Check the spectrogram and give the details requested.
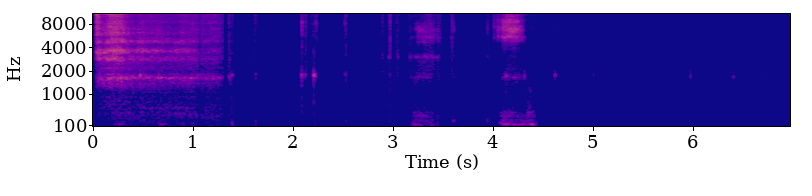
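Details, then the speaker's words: Pet dog fast asleep on owner's feet makes noisy, rumbling breaths with snorts and small clicks; ordinary dog snoring. "He's asleep. He's fast asleep on my feet snoring."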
